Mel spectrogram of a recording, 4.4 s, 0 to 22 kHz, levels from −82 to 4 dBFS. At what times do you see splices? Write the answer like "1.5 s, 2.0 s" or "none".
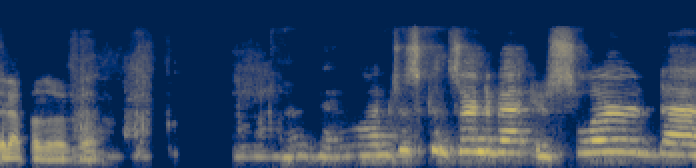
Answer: none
